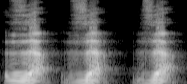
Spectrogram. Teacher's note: on va mettre le bout de sa langue entre les dents du haut et les dents du bas, mais cette fois-ci, on va pas pousser un son T, on va pousser un son D. Et donc ça fait tha, tha, tha.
